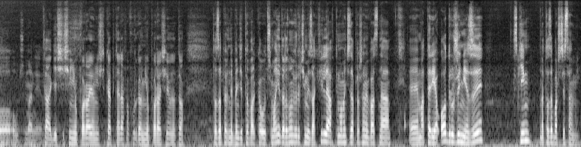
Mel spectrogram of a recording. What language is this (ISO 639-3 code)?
pol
